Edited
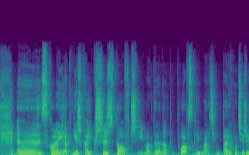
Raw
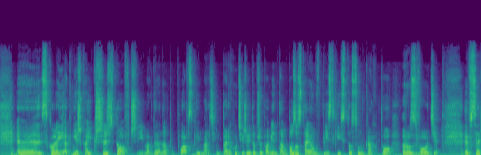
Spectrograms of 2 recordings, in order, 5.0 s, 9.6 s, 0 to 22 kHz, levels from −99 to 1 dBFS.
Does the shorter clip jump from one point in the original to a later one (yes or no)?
no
